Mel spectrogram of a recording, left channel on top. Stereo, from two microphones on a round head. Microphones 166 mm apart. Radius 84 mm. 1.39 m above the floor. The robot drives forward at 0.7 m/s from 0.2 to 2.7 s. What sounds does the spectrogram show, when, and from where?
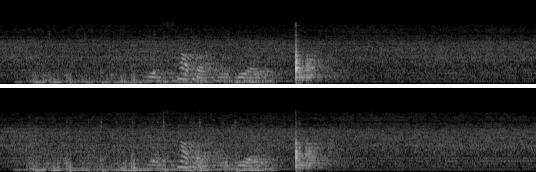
1.4 s a woman speaking: 5° left (ahead or behind), 3.5 m
3.0 s a thud: 35° left (ahead or behind), 3 m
